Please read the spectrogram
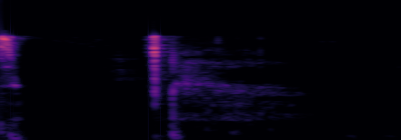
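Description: A single short, sharp click about three-quarters of a second in, trailing off faintly, in an otherwise quiet pause.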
